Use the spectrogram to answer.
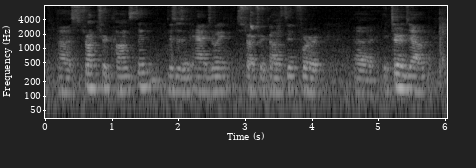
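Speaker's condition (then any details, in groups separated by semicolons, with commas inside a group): No condition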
